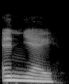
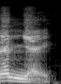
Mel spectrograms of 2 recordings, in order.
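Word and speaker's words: eñe: That's a Enye. Enye. Senor. Yes. Comes from our teacher. It's an Enye.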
